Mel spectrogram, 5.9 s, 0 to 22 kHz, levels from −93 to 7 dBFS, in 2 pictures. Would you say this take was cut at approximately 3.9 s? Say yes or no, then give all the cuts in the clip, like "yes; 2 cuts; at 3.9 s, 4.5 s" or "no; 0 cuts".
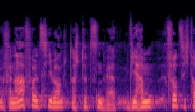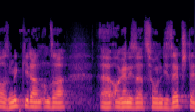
no; 1 cut; at 1.8 s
